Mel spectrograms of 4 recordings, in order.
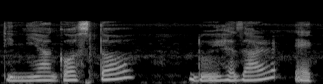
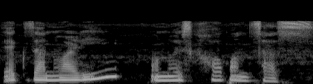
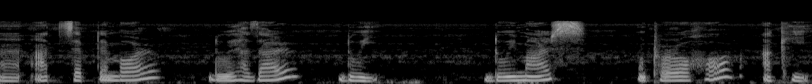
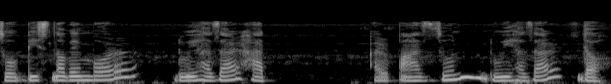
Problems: constant background noise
